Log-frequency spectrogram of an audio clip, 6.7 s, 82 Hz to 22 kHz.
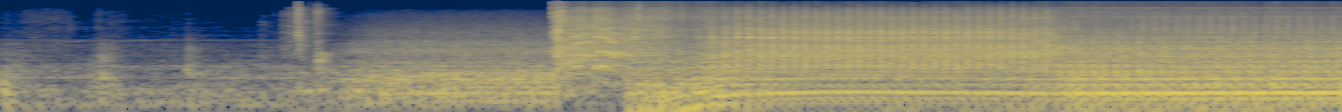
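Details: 1986 Toyota MR2 AW11 salvage-yard parts car, after vacuum leaks were fixed: engine cranks, catches and settles to idle with a steady sharp knock about four per second; bad rod knock, engine declared toast.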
